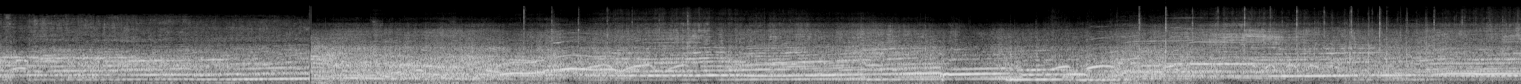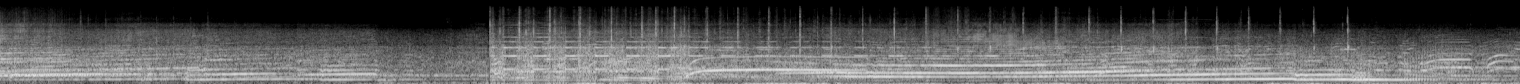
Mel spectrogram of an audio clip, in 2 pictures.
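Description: Formula 1 cars' turbocharged V6 hybrid engines racing past one after another. The engine note keeps falling as the cars slow into a corner and climbing again as they accelerate away. It is loud throughout, with a short dip about eighteen seconds in.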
